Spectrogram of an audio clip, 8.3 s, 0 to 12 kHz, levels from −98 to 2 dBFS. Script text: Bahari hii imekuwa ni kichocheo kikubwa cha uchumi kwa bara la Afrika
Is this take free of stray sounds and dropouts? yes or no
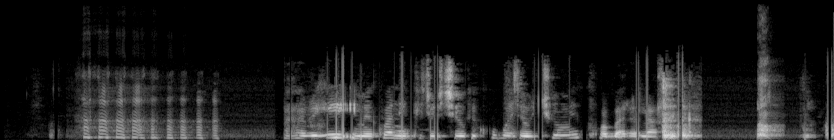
no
